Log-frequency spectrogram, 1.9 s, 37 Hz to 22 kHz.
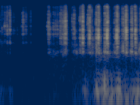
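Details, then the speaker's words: IBM Travelstar hard drive from a 1998/99 Compaq Armada 1700 laptop, tipped by hand unpowered: dry, uneven ticking and rattling from something loose inside; it made very bad noises at first power-up. Loose heads suspected, not confirmed. "you can hear the rattle there's something definitely loose inside I don't know if heads got loose in there or not"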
